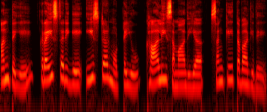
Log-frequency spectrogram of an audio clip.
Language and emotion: Kannada, neutral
